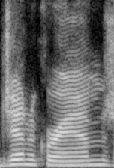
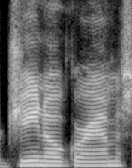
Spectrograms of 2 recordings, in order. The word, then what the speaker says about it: genogram: Mind mapping and genograms, or genograms as some pronounce it, are two tools that are a little off the beaten path.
